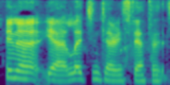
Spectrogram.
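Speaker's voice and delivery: ordinary talk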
